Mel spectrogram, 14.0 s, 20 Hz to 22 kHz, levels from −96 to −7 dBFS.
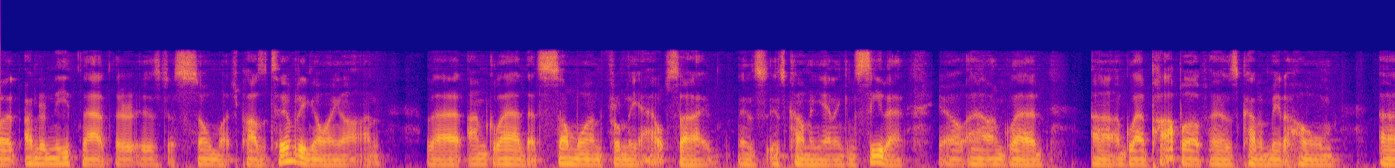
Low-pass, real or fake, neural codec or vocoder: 7.2 kHz; fake; autoencoder, 48 kHz, 128 numbers a frame, DAC-VAE, trained on Japanese speech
